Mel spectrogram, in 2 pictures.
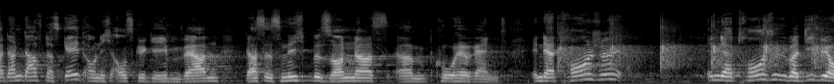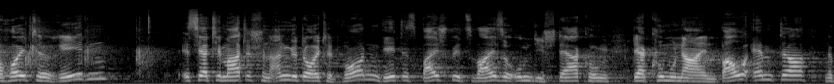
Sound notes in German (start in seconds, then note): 5.4 Beifall DIE LINKE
